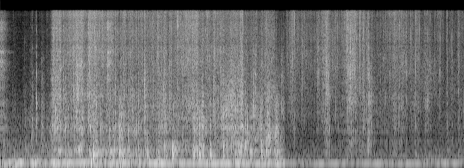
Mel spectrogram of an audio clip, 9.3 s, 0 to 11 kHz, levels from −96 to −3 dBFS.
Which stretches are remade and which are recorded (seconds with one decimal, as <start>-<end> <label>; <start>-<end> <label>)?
0.0-2.9 remade; 2.9-9.3 recorded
